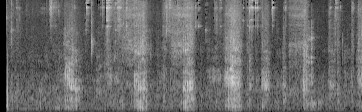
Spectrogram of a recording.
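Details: A Cane Corso gives a series of short, rough growling and whining vocalizations.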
